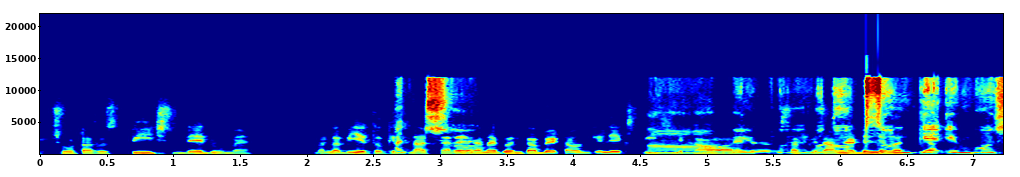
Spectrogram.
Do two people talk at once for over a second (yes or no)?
yes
